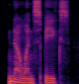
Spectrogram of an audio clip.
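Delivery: usual speaking voice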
